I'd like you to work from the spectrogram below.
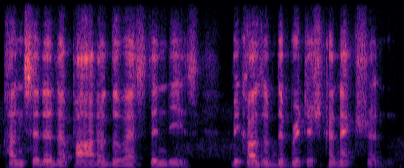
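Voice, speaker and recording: An older man from Guyana, a retired pastor, answering interview questions in slow, measured, formal phrasing. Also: on the low side, breathy edge, lo-fi sound.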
